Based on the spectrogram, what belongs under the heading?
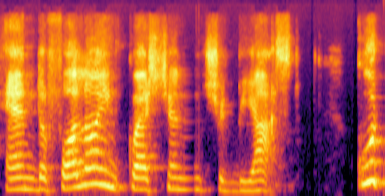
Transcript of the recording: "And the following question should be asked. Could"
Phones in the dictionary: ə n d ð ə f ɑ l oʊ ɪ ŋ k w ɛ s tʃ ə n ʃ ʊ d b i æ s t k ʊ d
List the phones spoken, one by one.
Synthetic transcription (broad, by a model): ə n d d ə f ɑ l oʊ ɪ ŋ k w ɛ s tʃ ə n ʃ ʊ d b i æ s t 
